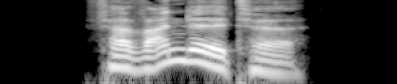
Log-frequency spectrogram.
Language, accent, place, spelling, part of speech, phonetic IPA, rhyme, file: German, Germany, Berlin, verwandelte, adjective / verb, [fɛɐ̯ˈvandl̩tə], -andl̩tə, De-verwandelte.ogg
- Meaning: inflection of verwandeln: 1. first/third-person singular preterite 2. first/third-person singular subjunctive II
